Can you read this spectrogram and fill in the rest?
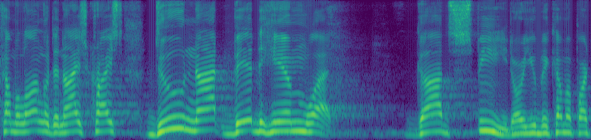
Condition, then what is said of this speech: No condition.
